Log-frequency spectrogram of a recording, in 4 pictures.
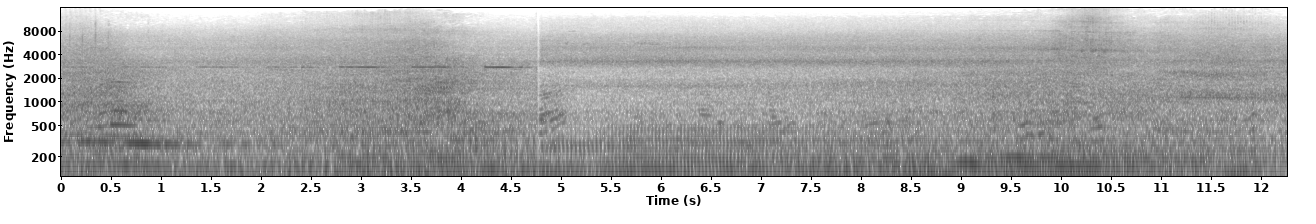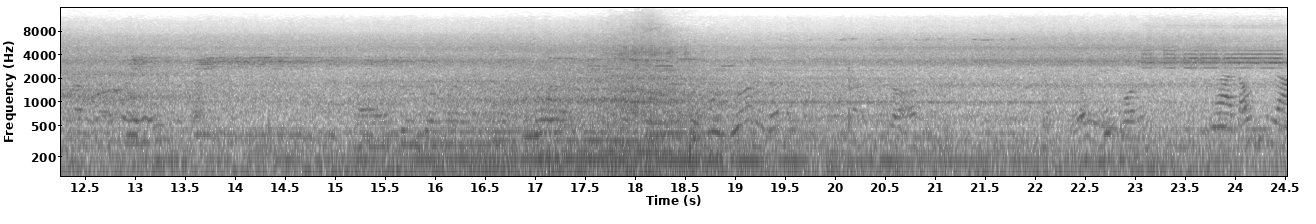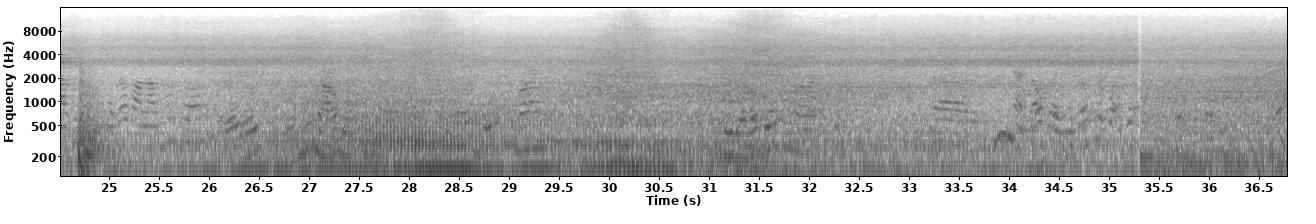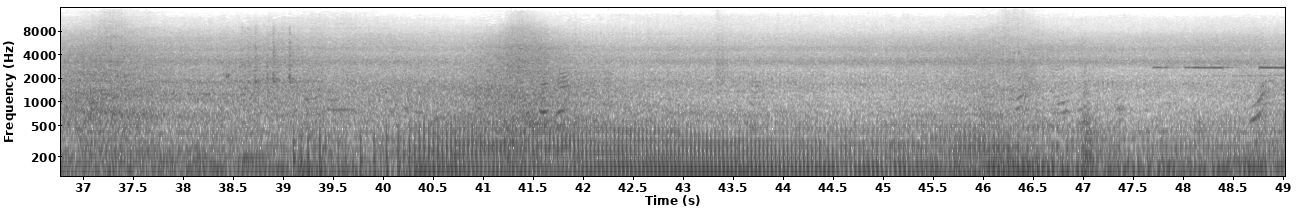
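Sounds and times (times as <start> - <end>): road traffic passing: 0.0 - 49.0
voices in background: 3.6 - 49.0.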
